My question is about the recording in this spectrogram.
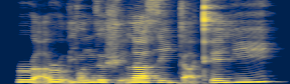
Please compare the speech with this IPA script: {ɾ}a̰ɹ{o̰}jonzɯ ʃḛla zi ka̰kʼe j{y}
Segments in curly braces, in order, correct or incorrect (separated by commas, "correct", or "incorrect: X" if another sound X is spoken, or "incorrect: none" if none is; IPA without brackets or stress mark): incorrect: ɹ, correct, incorrect: i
